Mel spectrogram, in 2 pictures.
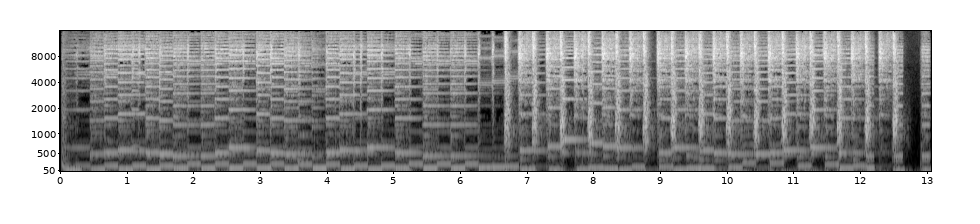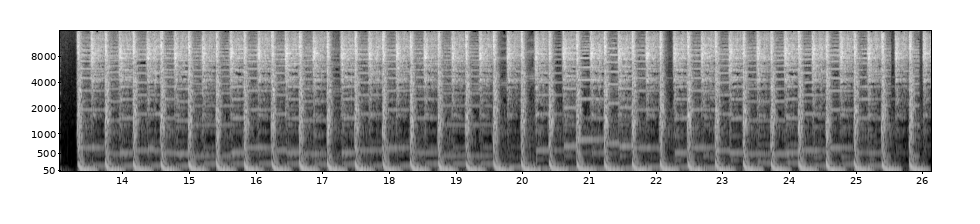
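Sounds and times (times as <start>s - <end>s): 
video game ringtone: 0.1s - 26.0s.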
